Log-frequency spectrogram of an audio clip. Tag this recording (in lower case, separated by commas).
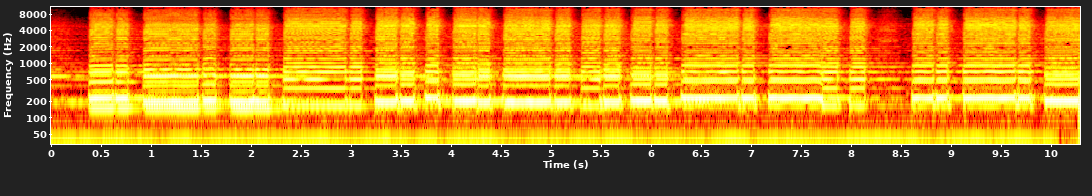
tender music, music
